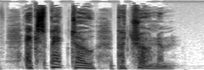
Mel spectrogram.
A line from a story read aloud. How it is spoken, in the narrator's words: Harry repeated under his breath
